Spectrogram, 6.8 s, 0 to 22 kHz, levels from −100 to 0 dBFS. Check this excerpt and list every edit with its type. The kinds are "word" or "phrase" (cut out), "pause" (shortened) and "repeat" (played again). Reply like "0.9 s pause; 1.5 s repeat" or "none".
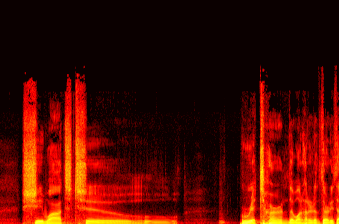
none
